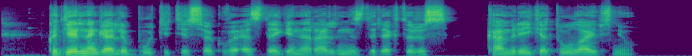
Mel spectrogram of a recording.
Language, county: Lithuanian, Panevėžys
